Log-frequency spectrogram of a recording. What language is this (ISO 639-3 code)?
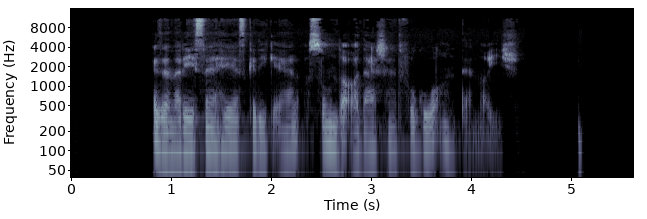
hun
